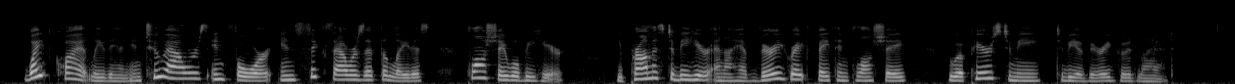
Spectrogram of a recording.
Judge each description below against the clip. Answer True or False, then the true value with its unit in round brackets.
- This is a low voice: False (190 Hz)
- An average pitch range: False (6.3 semitones)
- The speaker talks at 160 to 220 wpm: True (195 wpm)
